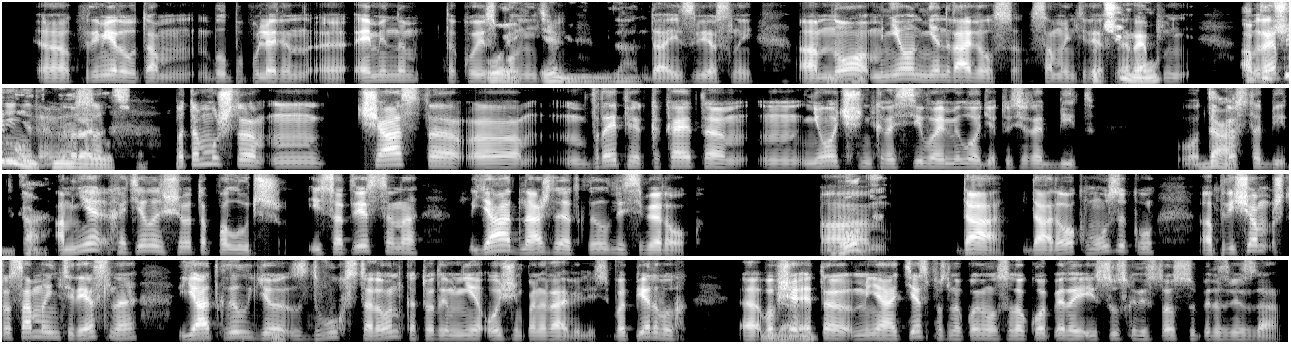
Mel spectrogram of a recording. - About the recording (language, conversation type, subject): Russian, podcast, Какая музыка у вас ассоциируется с детством?
- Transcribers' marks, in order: unintelligible speech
